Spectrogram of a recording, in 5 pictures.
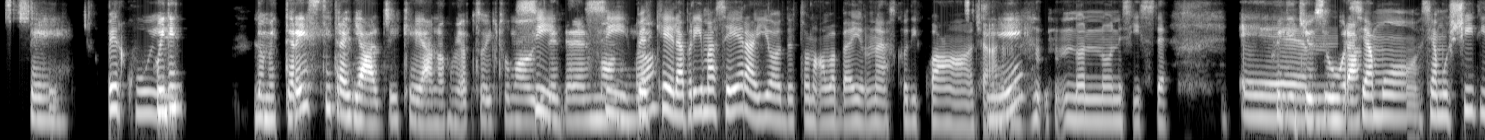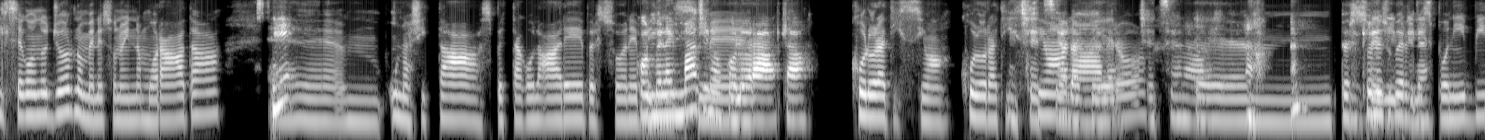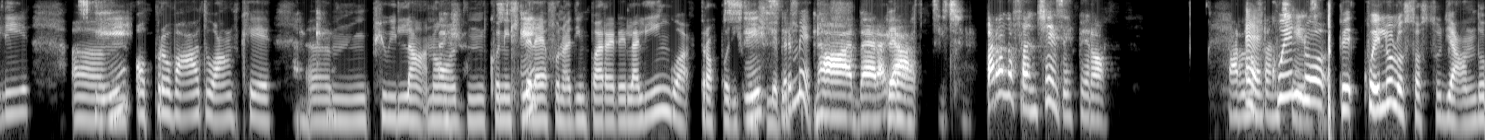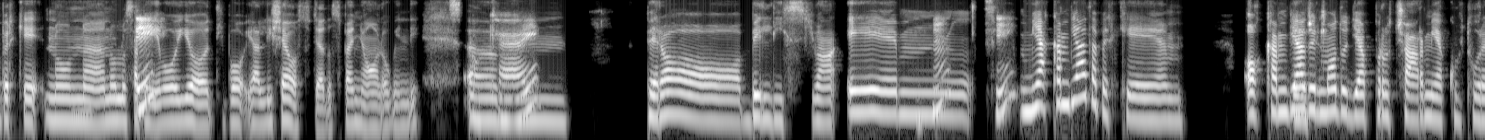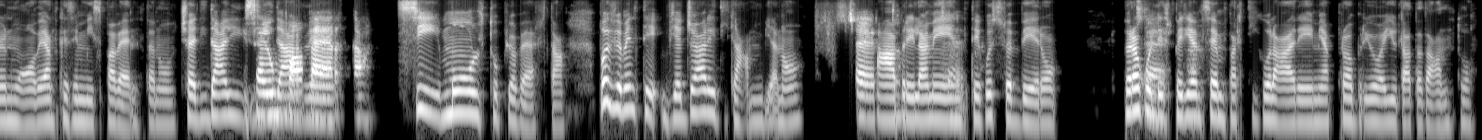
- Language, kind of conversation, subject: Italian, unstructured, Qual è il viaggio che ti ha cambiato il modo di vedere il mondo?
- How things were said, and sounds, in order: other background noise; "cioè" said as "ceh"; chuckle; drawn out: "Ehm"; drawn out: "ehm"; "eccezionale" said as "cezionale"; chuckle; unintelligible speech; "cioè" said as "ceh"; tapping; drawn out: "uhm"; drawn out: "Ehm"; "cioè" said as "ceh"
